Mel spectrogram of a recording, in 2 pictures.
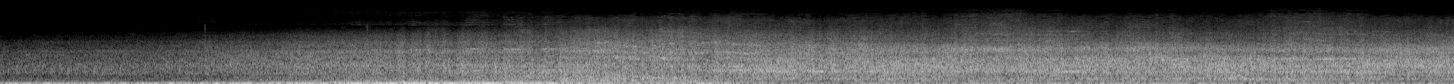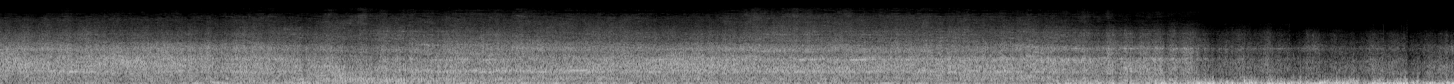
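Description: Double-headed Class 66 diesel locomotives, two-stroke V12 EMD engines, approach and pass, loudest about four seconds in. A long train of loaded container wagons then rolls steadily past on the rails. The sound thins out near the end as the tail of the train goes by.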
